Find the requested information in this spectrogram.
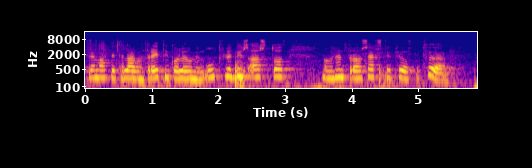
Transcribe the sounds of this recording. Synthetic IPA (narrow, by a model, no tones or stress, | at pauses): fɾɛmvarp̪vɪt̪ʰɪlaːɣʏmpɾeːjt̪iŋkɔwlœːɣʏmʏmuːt̪flʏniŋsaðst̪ɔðnɔːmɪɾ̥hʏnt̪ɾaasɛxst̪jʏt̪ʰvœːɔst̪ɔt̪ʰvœːʏm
